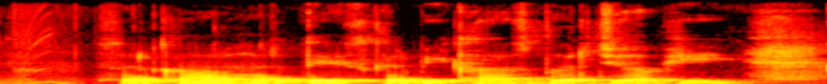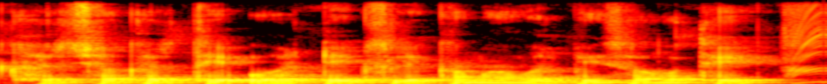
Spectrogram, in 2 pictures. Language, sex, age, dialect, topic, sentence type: Chhattisgarhi, male, 18-24, Northern/Bhandar, banking, statement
